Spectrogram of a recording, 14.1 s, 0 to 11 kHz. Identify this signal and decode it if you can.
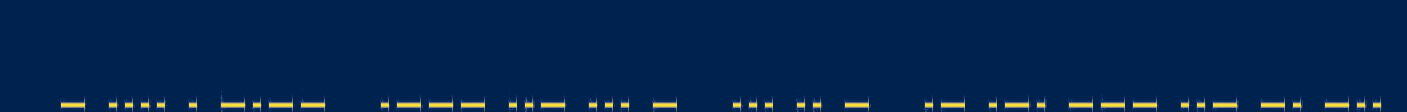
Morse code, heard as a keyed tone, about 16 wpm, 700 Hz. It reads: THEY JUST SIT AROUND
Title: Sentences from Top 1000 Words - Review Part 3 - 15wpm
